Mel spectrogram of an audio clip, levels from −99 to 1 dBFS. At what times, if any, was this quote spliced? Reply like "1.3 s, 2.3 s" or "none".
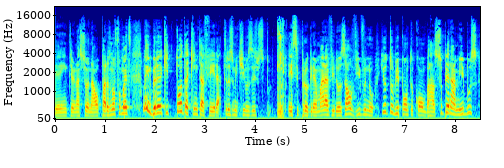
3.3 s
